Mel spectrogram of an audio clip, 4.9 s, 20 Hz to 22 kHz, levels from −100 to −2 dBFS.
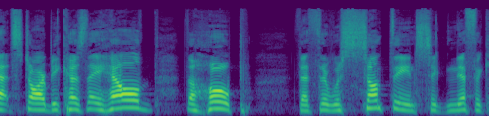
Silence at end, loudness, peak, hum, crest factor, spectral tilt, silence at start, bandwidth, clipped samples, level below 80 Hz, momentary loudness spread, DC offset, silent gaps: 0.05 s; -26 LUFS; -8 dBFS; none; 18 dB; -4 dB/octave; 0 s; 17 kHz; under 0.1%; -82 dBFS; 14 LU; under 0.1%; none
